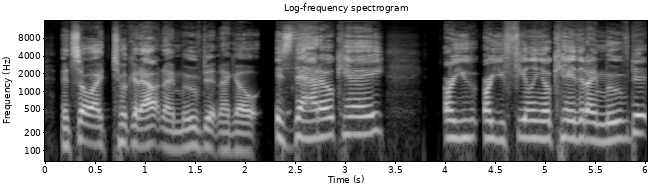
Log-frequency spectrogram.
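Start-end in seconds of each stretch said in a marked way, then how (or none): 2.3-6.1 put-on full high-pitched baby talk voice. Retelling her words to a fellow passenger on a flight, in a baby voice. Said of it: "he was so mad that I was giving him baby voice".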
